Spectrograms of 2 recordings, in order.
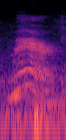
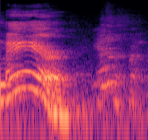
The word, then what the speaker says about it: Mayor: Mayor H. Mayor. One syllable. Mayor.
